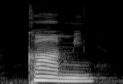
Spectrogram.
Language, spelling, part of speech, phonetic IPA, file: Ukrainian, камінь, noun, [ˈkamʲinʲ], Uk-камінь.ogg
- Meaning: 1. stone, pebble (material) 2. stone (object)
